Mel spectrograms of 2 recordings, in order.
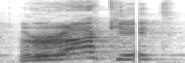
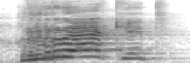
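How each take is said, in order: First: Rocket drawn out slowly with an O. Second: High, rolled R on Racket; tongue-rolled racket. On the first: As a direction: say "rocket" slowly, O rather than A. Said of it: "But I say rocket". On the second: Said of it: "with the tongue and a racket". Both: Shown as a demonstration.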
